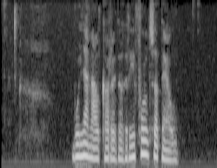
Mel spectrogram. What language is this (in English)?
Catalan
